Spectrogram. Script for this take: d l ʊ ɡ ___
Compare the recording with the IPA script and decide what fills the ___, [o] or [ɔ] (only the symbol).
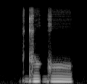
o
